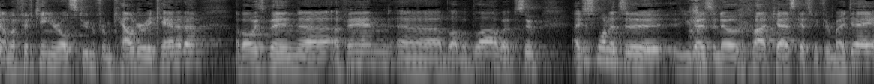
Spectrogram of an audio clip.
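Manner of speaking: ordinary talk, nothing marked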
